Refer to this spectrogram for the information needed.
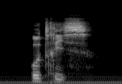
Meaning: plural of autrice
- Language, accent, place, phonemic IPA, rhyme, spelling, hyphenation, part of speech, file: French, France, Lyon, /o.tʁis/, -is, autrices, au‧tri‧ces, noun, LL-Q150 (fra)-autrices.wav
